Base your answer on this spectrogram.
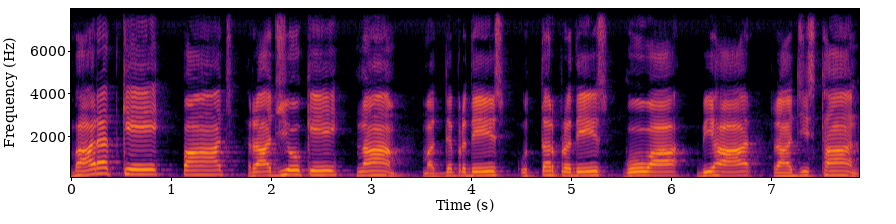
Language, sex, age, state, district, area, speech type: Hindi, male, 18-30, Madhya Pradesh, Balaghat, rural, spontaneous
